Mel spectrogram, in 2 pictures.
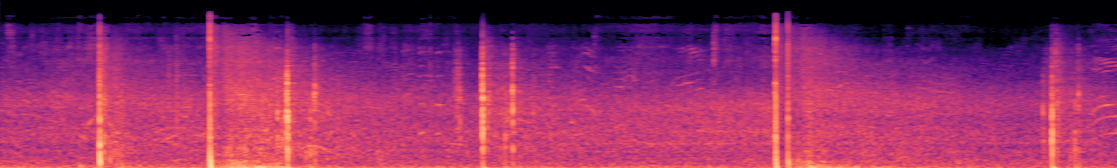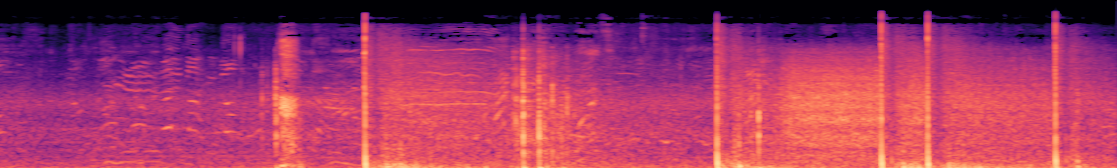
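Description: Aerial firework shells burst overhead with sharp, echoing booms.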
